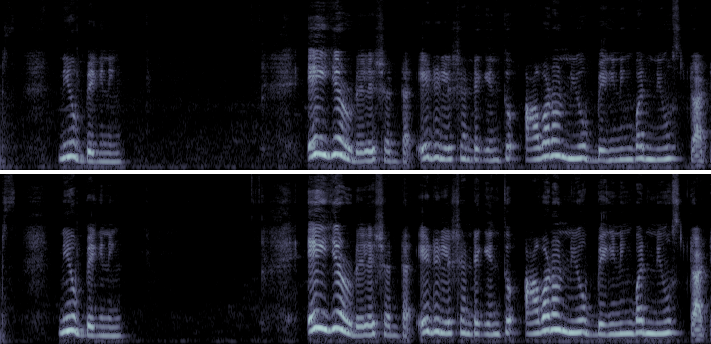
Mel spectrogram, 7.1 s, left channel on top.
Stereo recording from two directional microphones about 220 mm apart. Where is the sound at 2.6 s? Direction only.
50° right (ahead or behind).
